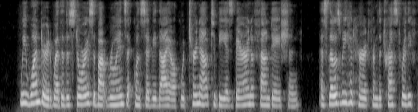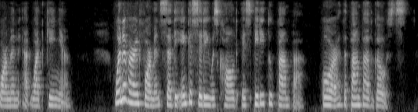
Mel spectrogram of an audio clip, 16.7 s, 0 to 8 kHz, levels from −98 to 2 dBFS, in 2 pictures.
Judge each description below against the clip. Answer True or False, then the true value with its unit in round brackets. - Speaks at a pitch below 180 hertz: False (200 Hz)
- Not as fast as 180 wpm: True (165 wpm)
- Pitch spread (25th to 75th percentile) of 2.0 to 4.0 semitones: True (3.1 semitones)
